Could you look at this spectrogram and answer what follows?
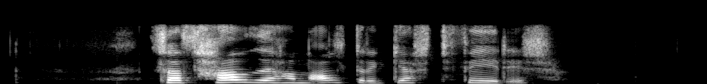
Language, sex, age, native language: Icelandic, female, 18-19, Polish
